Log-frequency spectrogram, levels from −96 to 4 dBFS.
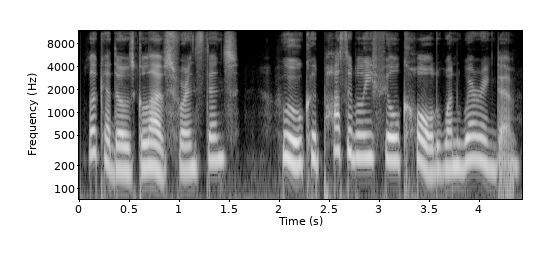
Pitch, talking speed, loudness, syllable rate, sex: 215 Hz, 190 wpm, -17 LUFS, 5.5 syllables/s, female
